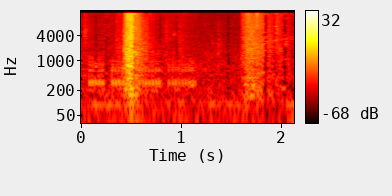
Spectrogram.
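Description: Fabric or plastic packaging rustling as garments are handled and swapped: a short rustle about half a second in and another near the end. A faint low pulsing hum runs underneath during the first second.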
